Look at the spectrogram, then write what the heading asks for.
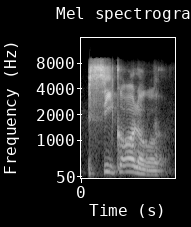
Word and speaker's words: psicologo: è uguale allo spagnolo ma ricordate la pronuncia la pronuncia con la p psicologo psicologo lo psicologo se il problema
